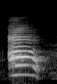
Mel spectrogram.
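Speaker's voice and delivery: short, very high cry of shock; shocked scream. Retold or imitated. Friend seeing the slap land, shocked scream.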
